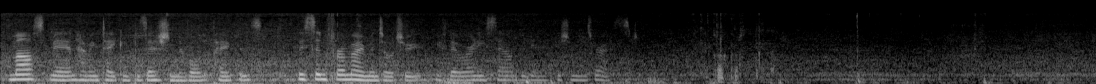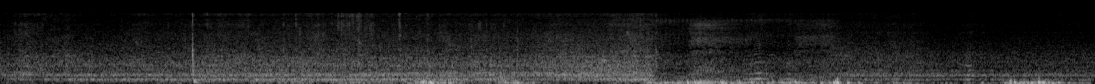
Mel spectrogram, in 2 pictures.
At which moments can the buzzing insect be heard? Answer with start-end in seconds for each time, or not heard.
0.0-21.8.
